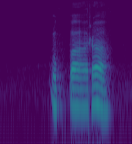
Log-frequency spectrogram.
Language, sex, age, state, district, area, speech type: Odia, male, 18-30, Odisha, Nayagarh, rural, read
